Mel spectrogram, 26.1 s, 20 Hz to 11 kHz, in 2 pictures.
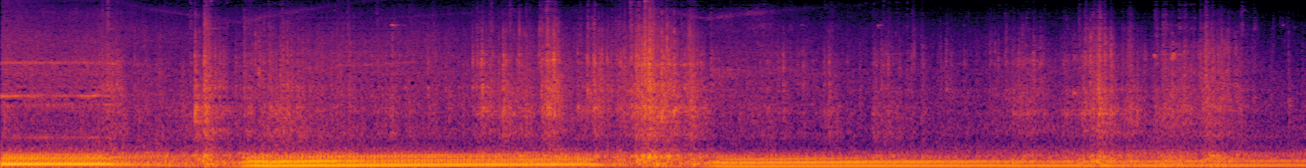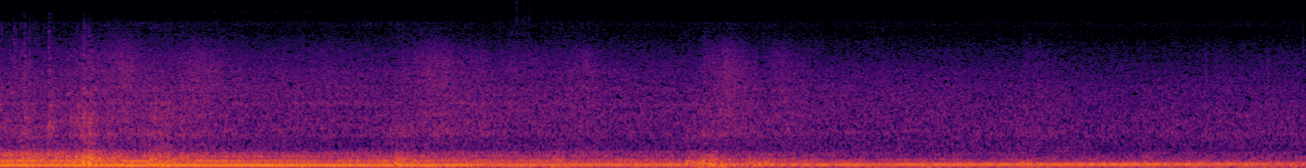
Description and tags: Big Truck Away FF659
Truck, big truck away
Big-Truck, Truck-Driving-Away, Truck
